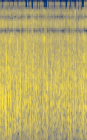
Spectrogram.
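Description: Heavy rain pours down steadily during an autumn carp fishing session, a dense, unbroken hiss of drops drumming on surfaces close by, loud and constant with no voices.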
